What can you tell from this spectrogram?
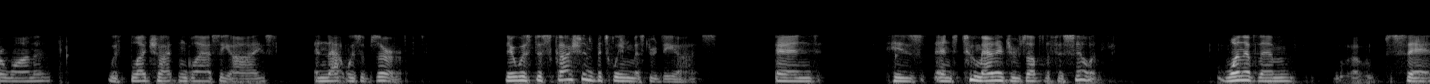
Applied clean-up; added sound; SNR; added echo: neural mask model RNNoise.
